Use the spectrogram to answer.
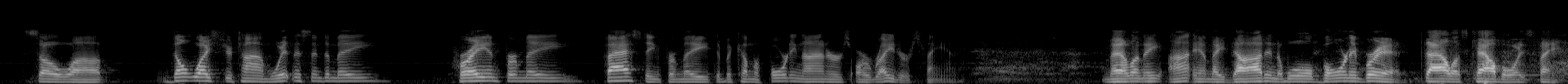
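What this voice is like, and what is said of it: Texan accent. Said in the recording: “you can probably tell I didn't get this accent in California, right? ... I grew up in Texas.”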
